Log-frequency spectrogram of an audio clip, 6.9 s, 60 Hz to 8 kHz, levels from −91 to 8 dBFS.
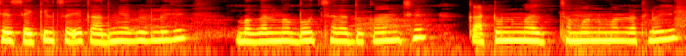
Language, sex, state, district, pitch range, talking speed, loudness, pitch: Angika, female, Bihar, Begusarai, 230-245 Hz, 130 wpm, -15 LUFS, 235 Hz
